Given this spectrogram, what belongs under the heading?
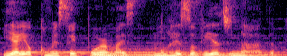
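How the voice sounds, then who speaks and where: A woman's voice: medium pitch, fairly even intonation, a little fast. Woman telling an emotional testimony. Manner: emotional, vivid retelling with quoted dialogue. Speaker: church member giving testimony. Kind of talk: personal testimony storytelling. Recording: clear background music under speech. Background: soft instrumental music.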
